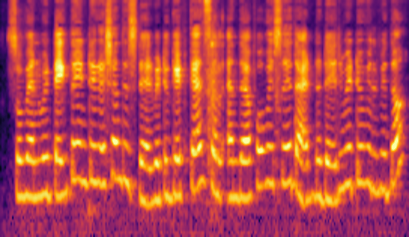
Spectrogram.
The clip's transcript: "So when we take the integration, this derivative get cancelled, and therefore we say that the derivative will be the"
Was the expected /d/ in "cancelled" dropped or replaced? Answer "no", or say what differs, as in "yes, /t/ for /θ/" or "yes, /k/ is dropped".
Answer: yes, /d/ is dropped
